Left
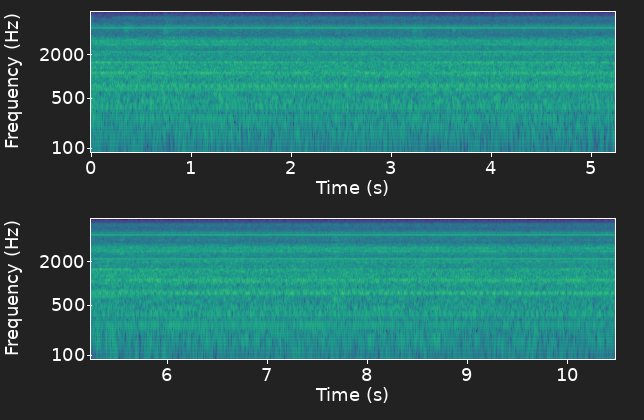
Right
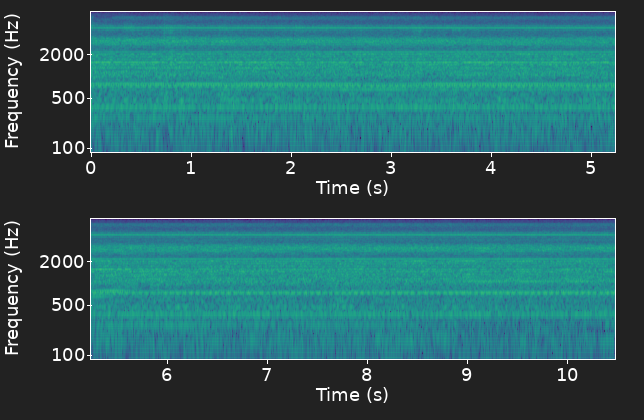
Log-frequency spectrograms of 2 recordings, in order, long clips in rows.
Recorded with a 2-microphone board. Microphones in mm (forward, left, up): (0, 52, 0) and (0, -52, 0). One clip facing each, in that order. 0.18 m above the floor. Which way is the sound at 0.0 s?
55° left (ahead or behind).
